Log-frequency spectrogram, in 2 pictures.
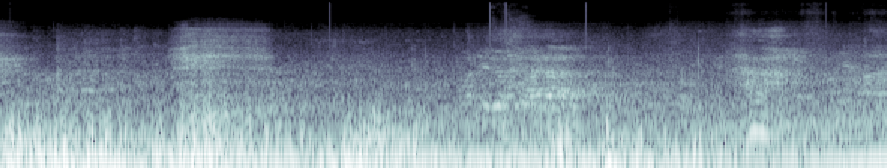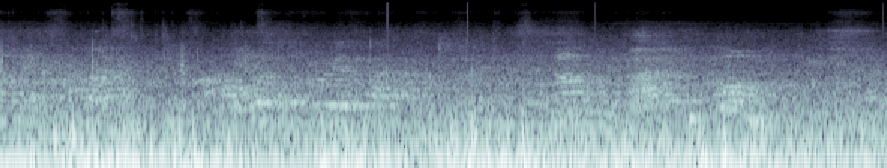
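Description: Strong wind in New Zealand roars steadily against the microphone throughout, with people talking faintly beneath the buffeting rumble.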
